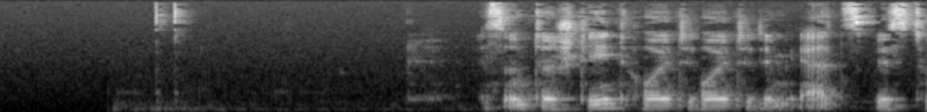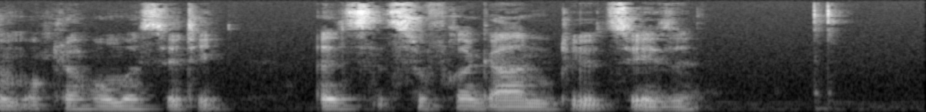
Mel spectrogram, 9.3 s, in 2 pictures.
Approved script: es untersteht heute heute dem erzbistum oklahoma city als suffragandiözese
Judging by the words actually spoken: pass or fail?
pass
